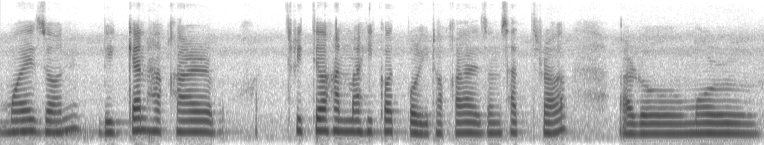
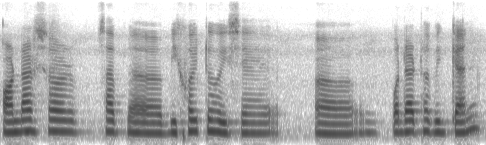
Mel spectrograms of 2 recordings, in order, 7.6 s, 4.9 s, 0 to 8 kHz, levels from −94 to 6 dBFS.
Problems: none marked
